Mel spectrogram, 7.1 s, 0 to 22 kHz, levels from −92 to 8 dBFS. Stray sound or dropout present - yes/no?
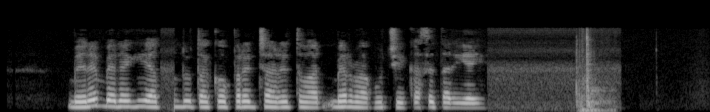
yes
